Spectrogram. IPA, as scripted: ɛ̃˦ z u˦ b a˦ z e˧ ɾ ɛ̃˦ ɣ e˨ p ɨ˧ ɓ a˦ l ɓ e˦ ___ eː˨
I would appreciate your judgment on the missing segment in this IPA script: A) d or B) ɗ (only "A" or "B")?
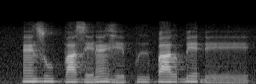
B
